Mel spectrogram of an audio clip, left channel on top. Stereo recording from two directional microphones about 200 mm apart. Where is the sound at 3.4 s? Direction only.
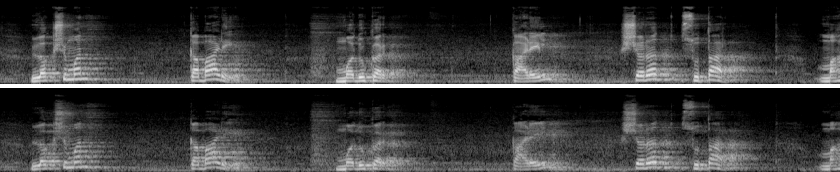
25° left (ahead or behind).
